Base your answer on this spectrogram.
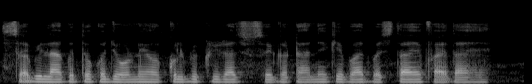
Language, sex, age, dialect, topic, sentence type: Hindi, male, 18-24, Awadhi Bundeli, banking, statement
